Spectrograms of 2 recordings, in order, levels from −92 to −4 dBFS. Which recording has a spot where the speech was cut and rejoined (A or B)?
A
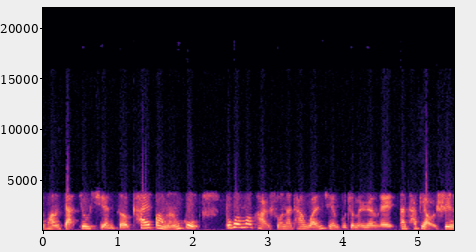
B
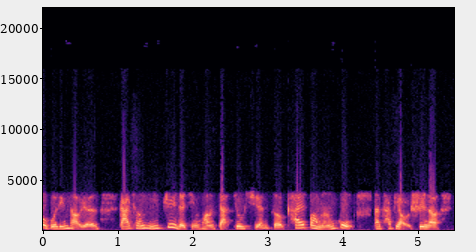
B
